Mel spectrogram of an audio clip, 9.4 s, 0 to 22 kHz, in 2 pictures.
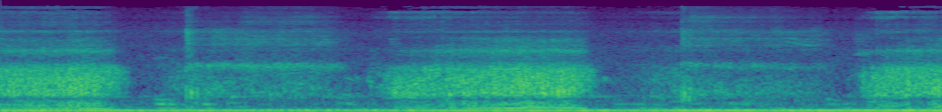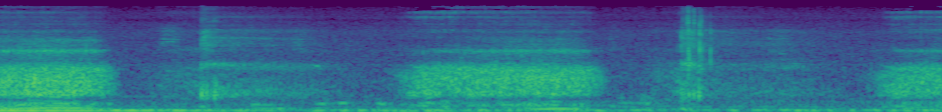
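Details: Tired baby snoring: loud, rough breathing in regular cycles of about 25 a minute, with a low rumble on some breaths, possibly a deliberate snoring imitation.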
